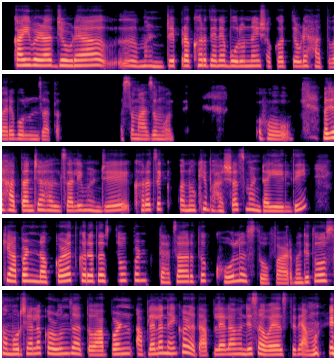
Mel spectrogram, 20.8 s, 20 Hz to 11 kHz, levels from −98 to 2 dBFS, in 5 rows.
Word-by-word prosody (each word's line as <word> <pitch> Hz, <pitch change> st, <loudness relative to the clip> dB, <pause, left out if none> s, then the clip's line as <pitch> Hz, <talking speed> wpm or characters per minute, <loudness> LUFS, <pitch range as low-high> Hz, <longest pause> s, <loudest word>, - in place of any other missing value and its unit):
काही 270 Hz, 0 st, +7 dB
वेळा 260 Hz, -1 st, +6 dB
जेवढ्या 255 Hz, +1 st, +4 dB, 0.6 s
म्हणजे, 230 Hz, 0 st, -1 dB
प्रखरतेने 250 Hz, 0 st, +2 dB
बोलू 235 Hz, 0 st, +3 dB
नाही 240 Hz, +1 st, -2 dB
शकत 225 Hz, -1 st, -5 dB
तेवढे 230 Hz, +1 st, 0 dB
हातवारे 190 Hz, -3 st, -6 dB
बोलून 185 Hz, -2 st, -6 dB
जातात. 170 Hz, -2 st, -11 dB, 0.8 s
असं 210 Hz, -, -6 dB
माझं 190 Hz, 0 st, -4 dB
मत 185 Hz, -, -9 dB
आहे. -, -, -29 dB, 1.0 s
हो. 200 Hz, -, -4 dB, 0.6 s
म्हणजे 230 Hz, +2 st, +6 dB
हातांच्या 225 Hz, +1 st, +1 dB
हालचाली 210 Hz, 0 st, -2 dB
म्हणजे 220 Hz, 0 st, -2 dB
खरंच 245 Hz, +2 st, -2 dB
एक 270 Hz, -, -6 dB
अनोखी 230 Hz, +5 st, -1 dB
भाषाच 220 Hz, +4 st, -1 dB
म्हणता 220 Hz, -6 st, -1 dB
येईल 190 Hz, -1 st, -1 dB
ती 235 Hz, +6 st, 0 dB, 0.4 s
की 310 Hz, -, +1 dB
आपण 280 Hz, +1 st, +4 dB
नकळत 265 Hz, +5 st, +3 dB
करत 280 Hz, -1 st, +3 dB
असतो 295 Hz, +2 st, -1 dB
पण 310 Hz, 0 st, -1 dB, 0.2 s
त्याचा 230 Hz, +3 st, 0 dB
अर्थ 260 Hz, +2 st, -3 dB, 0.2 s
खोल 255 Hz, +4 st, 0 dB
असतो 200 Hz, -8 st, -6 dB
फार. 190 Hz, -2 st, -2 dB
म्हणजे 210 Hz, +2 st, -2 dB
तो 290 Hz, +1 st, +4 dB
समोरच्याला 250 Hz, 0 st, +1 dB
कळून 250 Hz, 0 st, +2 dB
जातो. 245 Hz, -6 st, 0 dB
आपण 235 Hz, +5 st, +1 dB
आपल्याला 235 Hz, +4 st, +2 dB
नाही 265 Hz, -2 st, 0 dB
कळत. 290 Hz, -9 st, +2 dB
आपल्याला 225 Hz, +2 st, +1 dB
म्हणजे 240 Hz, 0 st, 0 dB
सवय 215 Hz, -4 st, +4 dB
असते 220 Hz, +1 st, -4 dB
त्यामुळे 250 Hz, +4 st, +1 dB
235 Hz, 155 wpm, -23 LUFS, 215-260 Hz, 1.0 s, काही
